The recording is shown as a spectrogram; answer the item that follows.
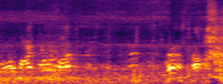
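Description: Flame jetting from a gas cylinder's valve with a steady hiss, under the voices of people talking.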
